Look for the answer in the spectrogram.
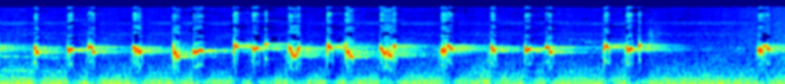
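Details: Sooty-headed bulbul male singing an excited, long rolling song meant to draw a reply from other bulbuls: clear, fluty whistled notes in quick groups of two or three, with short gaps, over faint low background hum.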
